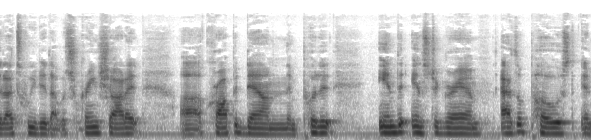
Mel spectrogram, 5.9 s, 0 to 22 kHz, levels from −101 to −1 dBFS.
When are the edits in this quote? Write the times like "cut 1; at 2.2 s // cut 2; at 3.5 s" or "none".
none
